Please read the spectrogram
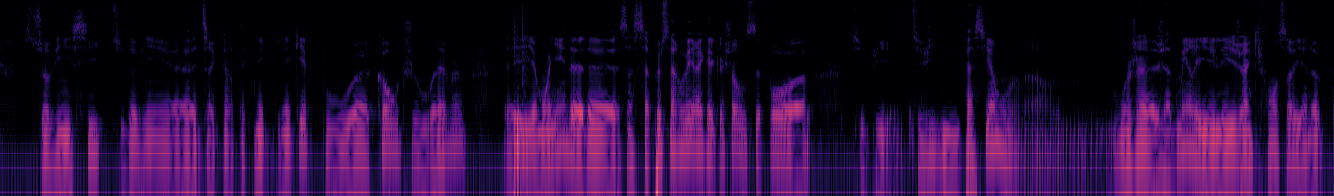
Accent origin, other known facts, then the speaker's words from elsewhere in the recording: Saint-Hyacinthe, Quebec, Canada; moi, je viens de Saint-Hyacinthe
